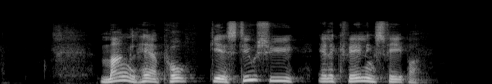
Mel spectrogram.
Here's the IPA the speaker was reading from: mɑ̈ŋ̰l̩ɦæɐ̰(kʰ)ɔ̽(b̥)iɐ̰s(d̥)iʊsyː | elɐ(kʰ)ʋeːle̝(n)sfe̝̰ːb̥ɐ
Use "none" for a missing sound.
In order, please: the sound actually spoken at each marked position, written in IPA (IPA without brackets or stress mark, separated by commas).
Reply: pʰ, ɡ̥, d̥, kʰ, ŋ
